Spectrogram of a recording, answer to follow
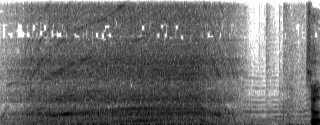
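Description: Sailrite Ultrafeed LSZ walking-foot sewing machine running at high speed as its foot pedal is pressed, its motor whine rising in pitch and then falling away as it winds down after about three seconds. It runs fast with only a light touch on the pedal.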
